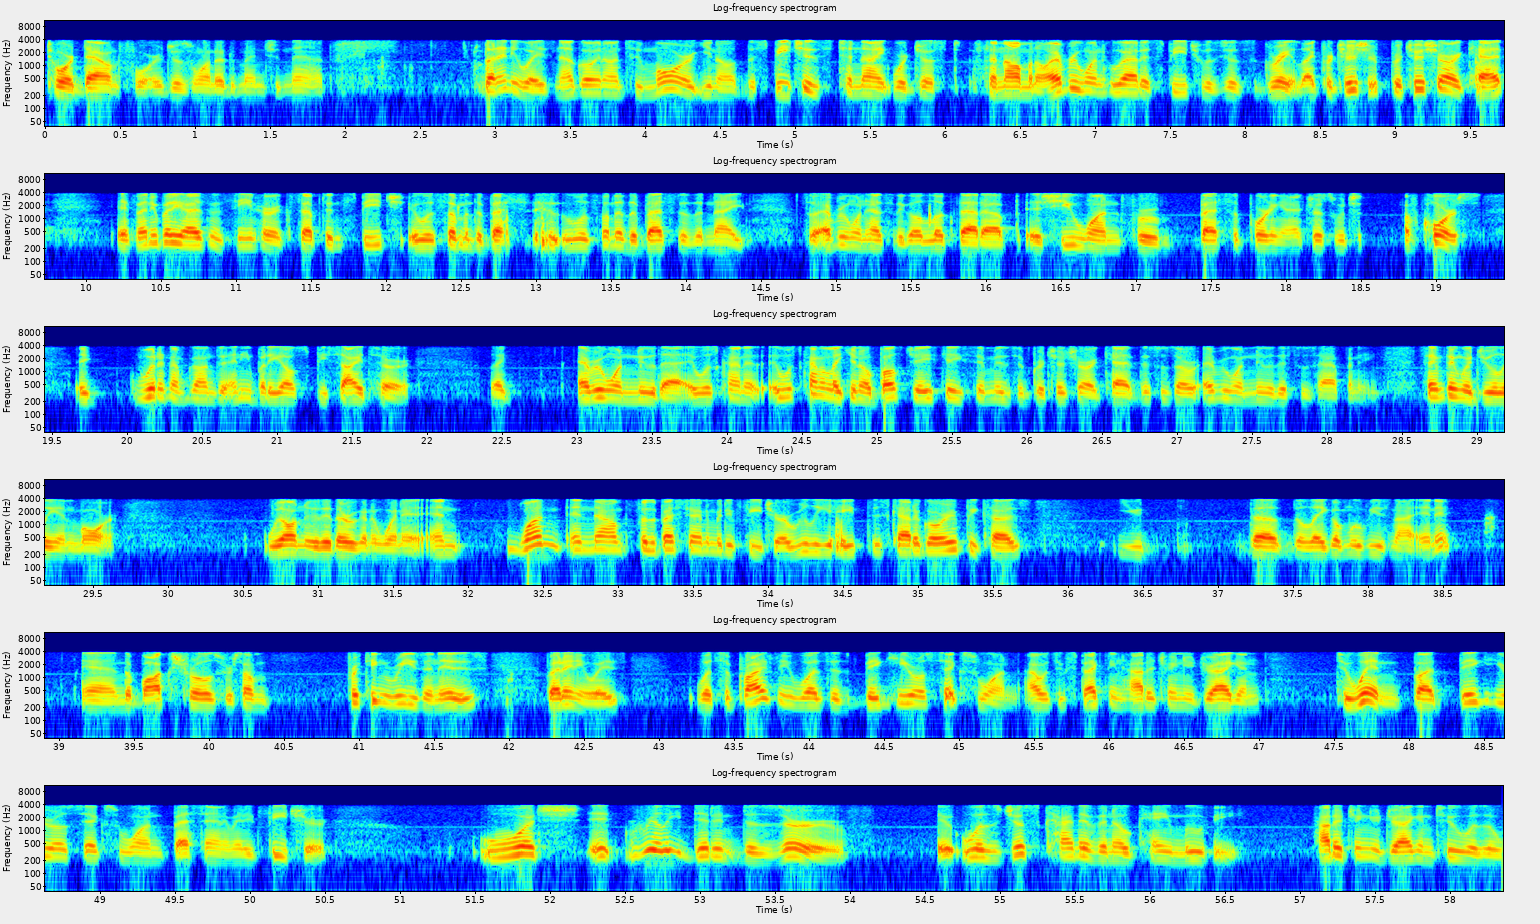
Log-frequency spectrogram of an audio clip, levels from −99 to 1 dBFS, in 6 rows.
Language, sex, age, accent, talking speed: English, male, 30-49, American, 215 wpm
